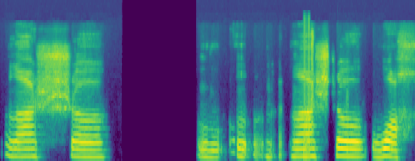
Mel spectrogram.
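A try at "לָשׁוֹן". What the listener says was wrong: That's a nun. Just lashon. That's not a vav. That's a o vowel. That can be very confusing. So if there's a dot, it's a vowel.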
